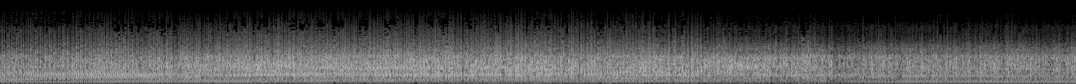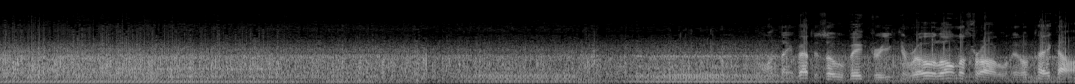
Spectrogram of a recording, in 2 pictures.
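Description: A V-twin cruiser motorcycle engine drones while cruising at speed.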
